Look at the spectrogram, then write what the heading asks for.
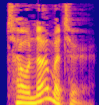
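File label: "tonometer", British English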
